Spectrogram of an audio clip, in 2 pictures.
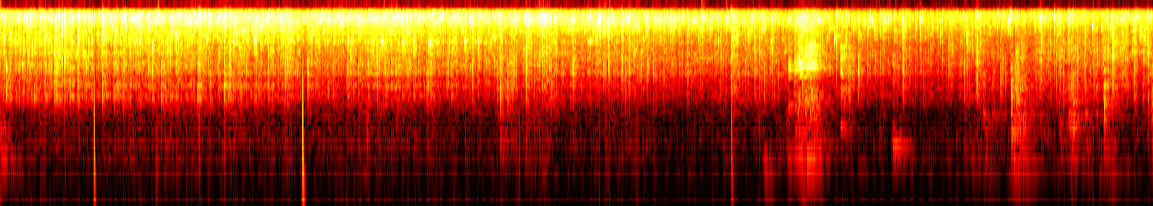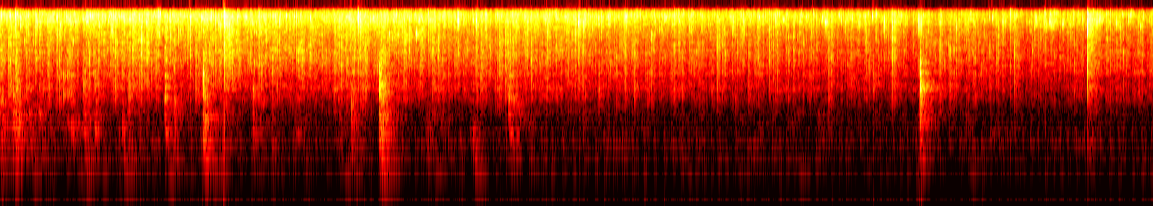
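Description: Roughly cut large onion fries in hot oil in a pan, making a steady bright crackling sizzle throughout, with occasional stirring scrapes and pops, close and with no talking.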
